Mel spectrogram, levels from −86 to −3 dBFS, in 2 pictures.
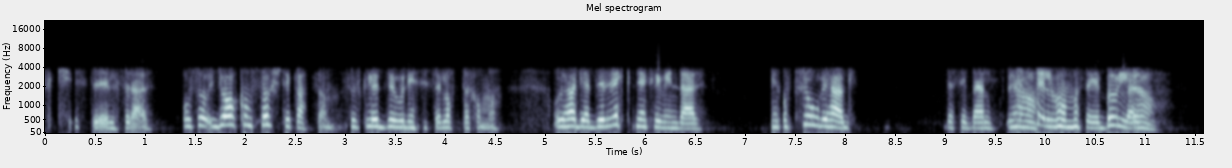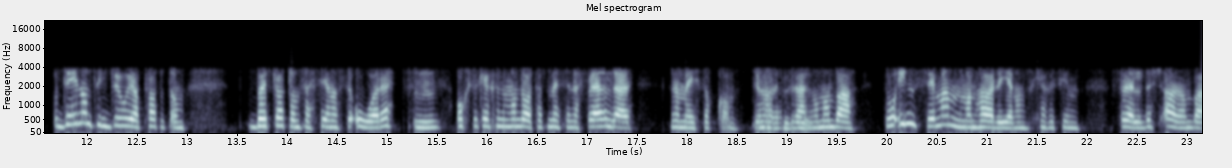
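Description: Throughout, the speech is squeezed into roughly 150 Hz to 3.7 kHz and sounds muffled and hoarse, with smeared consonants. This points to heavy G.723.1 codec coding near 6.3 kbit/s, not simple band-limiting. At 17.15 s and 18.92 s, VoIP packet loss concealed by the speech codec fills the gap with a fading buzzy tone or coloured noise instead of silence. Each gap fits one lost 30 ms frame, and the first leaves the speech weakened until 17.44 s.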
